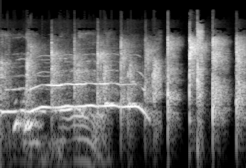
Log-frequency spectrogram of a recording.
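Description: People clap in a quick, steady rhythm of sharp bursts, while a voice cheers over the first half. The applause grows more spaced and choppy toward the end.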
